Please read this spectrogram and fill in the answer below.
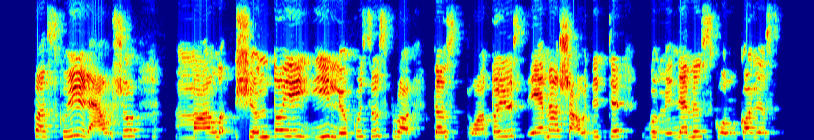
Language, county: Lithuanian, Klaipėda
